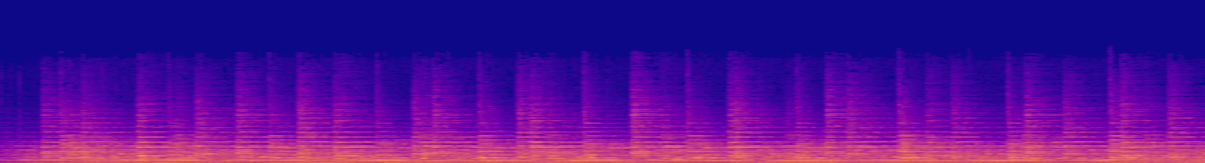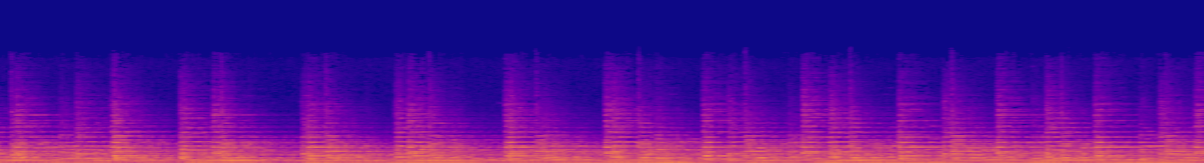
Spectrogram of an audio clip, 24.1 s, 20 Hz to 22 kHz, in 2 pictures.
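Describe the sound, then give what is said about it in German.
Parish church bells in Baumkirchen, Tyrol, ring at noon in a full, continuous peal of several overlapping bells, loud and steady for the whole clip. “Es ist 12 Uhr. Sie hören die Glocken der Pfarrkirche zum heiligen Laurentius in Baumkirchen in Tirol.”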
